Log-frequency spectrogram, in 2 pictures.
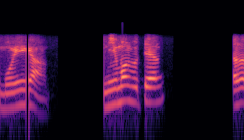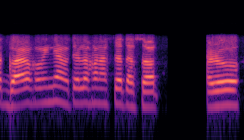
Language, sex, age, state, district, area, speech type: Assamese, male, 18-30, Assam, Morigaon, rural, conversation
